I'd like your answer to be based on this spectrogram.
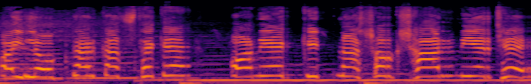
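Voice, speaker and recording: A woman's voice: very high-pitched, flat delivery, normal speed, loud music behind the voice. A woman voicing an eager, loyal small village child in a Bengali cartoon.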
